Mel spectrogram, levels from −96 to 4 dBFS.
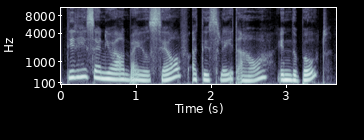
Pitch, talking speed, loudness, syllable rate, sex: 205 Hz, 230 wpm, -15 LUFS, 4.6 syllables/s, female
